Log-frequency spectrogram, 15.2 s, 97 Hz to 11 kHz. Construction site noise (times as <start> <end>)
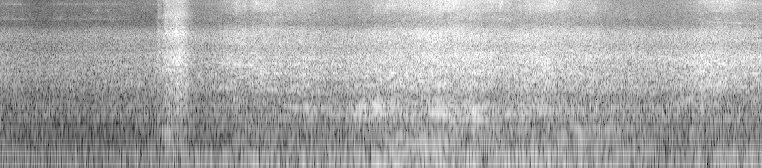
3.1 4.5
